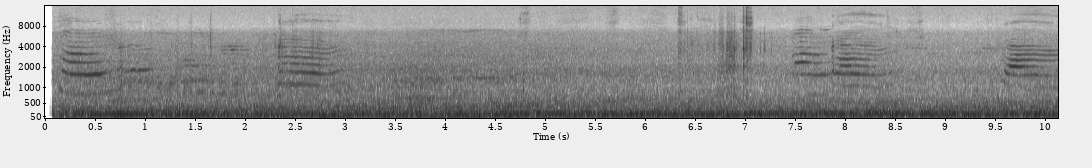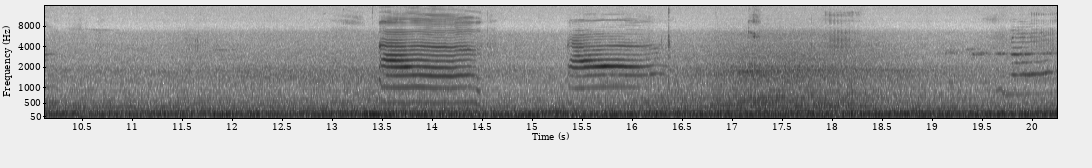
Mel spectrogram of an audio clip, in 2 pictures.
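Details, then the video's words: White cat meowing before eating alongside a ginger cat and a black cat; a series of clear harmonic meows, some short and some drawn out with wavering pitch, spread across the clip over steady low background rumble. "white cat meows and then eats with the ginger cat and black cat"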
